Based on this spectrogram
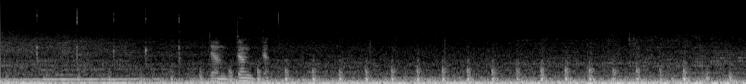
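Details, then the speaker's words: Subaru WRX STI after track day, awaiting tow: deep steady throbbing hum with quick regular thumps about five per second; suspected badly worn wheel bearing or broken CV joint. "all right so the victorious sti probably has like a completely flogged wheel bearing or broken cb or something of that nature"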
